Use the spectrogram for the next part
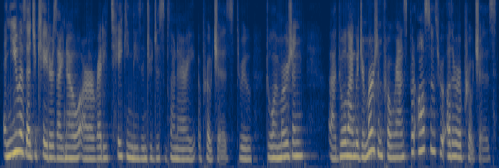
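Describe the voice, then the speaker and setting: A woman delivering a prepared speech at a conference in a measured, polite and formal manner. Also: mid-range voice, dark tone. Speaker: conference speaker, education organization executive. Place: live event room before an audience.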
